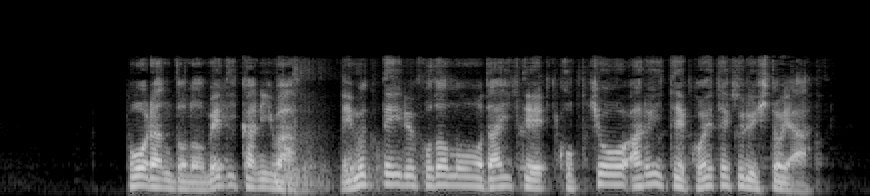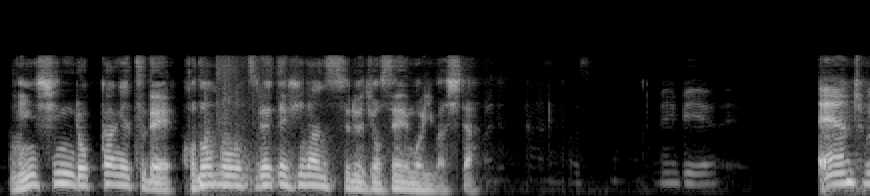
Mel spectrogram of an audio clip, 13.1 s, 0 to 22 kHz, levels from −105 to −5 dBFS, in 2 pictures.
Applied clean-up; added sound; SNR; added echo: neural mask model DeepFilterNet 3.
